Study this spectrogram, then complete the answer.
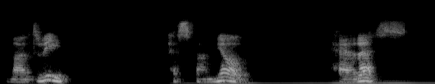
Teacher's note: The stress is on the last syllable at the end of the word.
